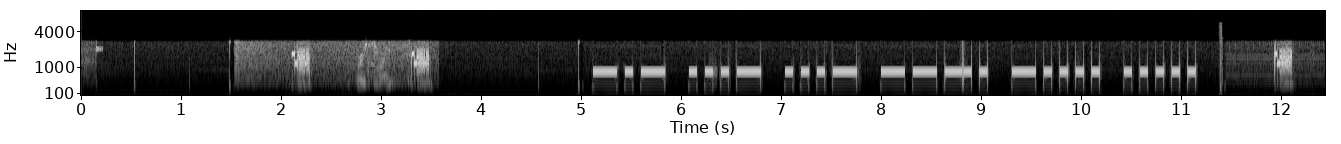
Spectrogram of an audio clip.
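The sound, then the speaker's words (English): Rapid bursts of touch-tone dialing beeps in quick rhythmic groups as a 911 dispatcher places a callback to the caller's line, heard clearly over a phone line, with brief muffled line noise and static before and after. “On a call back to the line, pick the next again.”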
